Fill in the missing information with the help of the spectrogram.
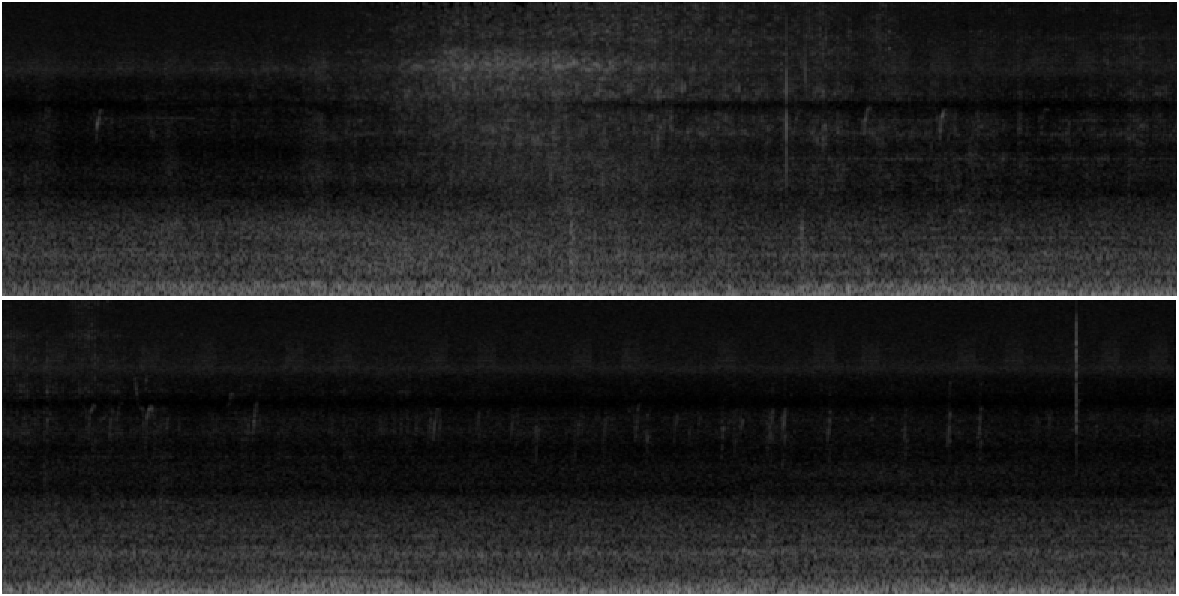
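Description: A bicycle riding across the level crossing, faint over a steady low rumble of outdoor background noise.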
